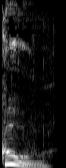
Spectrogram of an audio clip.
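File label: "ghoul", British English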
